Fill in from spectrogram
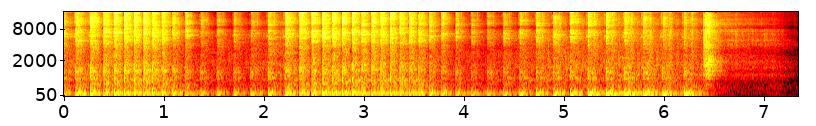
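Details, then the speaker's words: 1980 Honda CX500 V-twin, non-running yard bike started via a jury-rigged ignition switch after rewiring: just after starting it runs lumpy with uneven pulses and a stumbling beat; rough running, needs carb work. "need some carb work but it's a runner"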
